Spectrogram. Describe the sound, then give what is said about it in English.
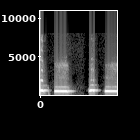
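A person imitates a cuckoo's call to call cuckoos in, giving two paired hooting notes, each a short higher note followed by a longer, lower one, clear with no other sounds. “I often call cuckoos in by mimicking their sounds. I'll do one now.”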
